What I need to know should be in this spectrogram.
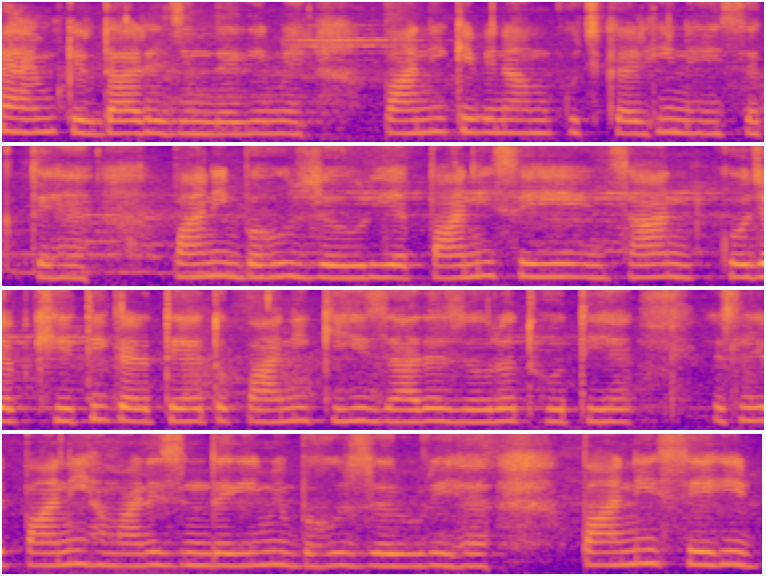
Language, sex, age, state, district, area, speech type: Urdu, female, 30-45, Bihar, Darbhanga, rural, spontaneous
